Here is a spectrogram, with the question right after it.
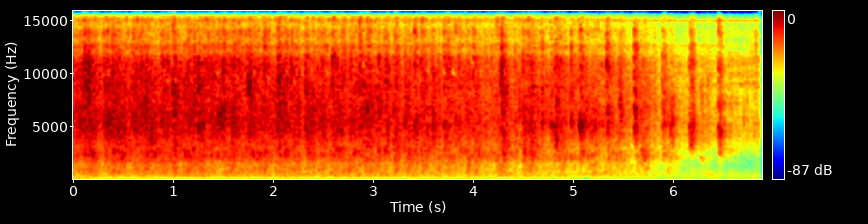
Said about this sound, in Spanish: Dale un aplauso a Él.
